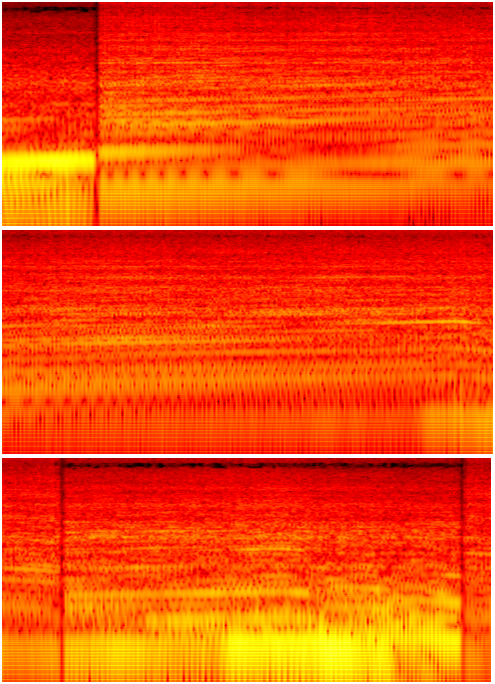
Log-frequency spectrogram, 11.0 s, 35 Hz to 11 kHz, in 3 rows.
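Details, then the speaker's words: Second full-throttle Superflow dyno run of a restored Rover P6 3500 V8, warmed up with timing adjusted; pitch climbs smoothly for about seven seconds, drops off, then climbs again; clean, even, healthy pull after a first run of 168 bhp and 202 lb-ft. "I'll do another run because that's the first one, and usually the second run produces a bit more. Ignition and pumps on, start button, full throttle, dyno stabilise the load."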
